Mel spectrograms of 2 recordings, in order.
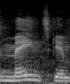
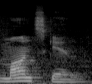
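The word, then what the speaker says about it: Måneskin: It says Main Skin, but I think it's pronounced Monskin. – Are they good? – Monskin, yeah.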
